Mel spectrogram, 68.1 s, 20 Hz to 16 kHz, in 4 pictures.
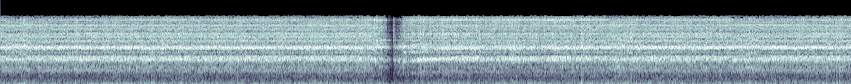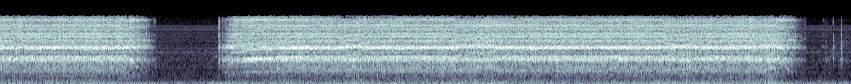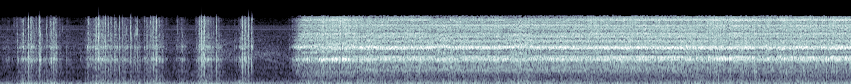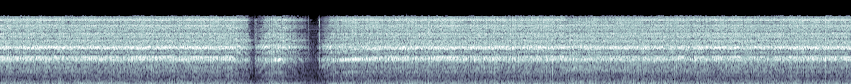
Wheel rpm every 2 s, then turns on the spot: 160, 160, 160, 140, 140, 160, 160, 160, 160, 150, 30, 150, 160, 160, 160, 160, 60, 20, 20, 20, 130, 160, 160, 160, 160, 160, 160, 150, 60, 150, 160, 160, 160, 160.
34-38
